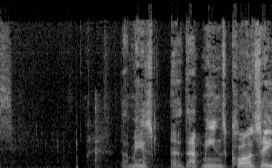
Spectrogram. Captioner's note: speaking French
